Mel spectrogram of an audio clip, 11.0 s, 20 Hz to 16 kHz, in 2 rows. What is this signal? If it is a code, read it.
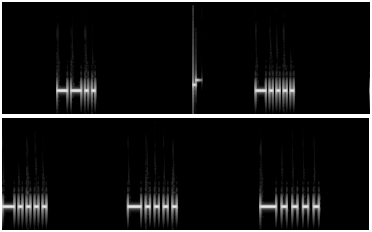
Morse code, heard as a keyed tone, about 20 wpm, spaced as for 6 wpm, 700 Hz. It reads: Z 6666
